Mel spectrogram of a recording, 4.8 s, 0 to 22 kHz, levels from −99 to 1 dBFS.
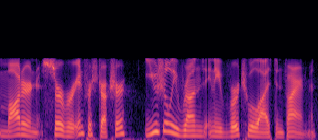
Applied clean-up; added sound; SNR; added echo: neural separator model SepFormer WHAM!.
